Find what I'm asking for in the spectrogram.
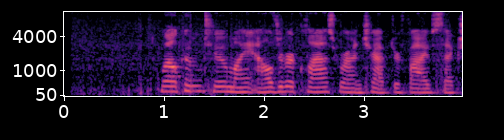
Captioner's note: voiceover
